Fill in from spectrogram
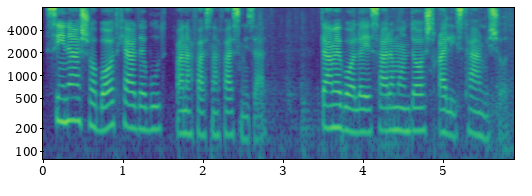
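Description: A woman's voice: fairly low pitch, smooth. Woman reading a story aloud. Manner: measured, literary reading. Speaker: narrator.

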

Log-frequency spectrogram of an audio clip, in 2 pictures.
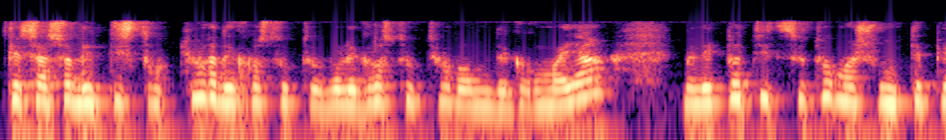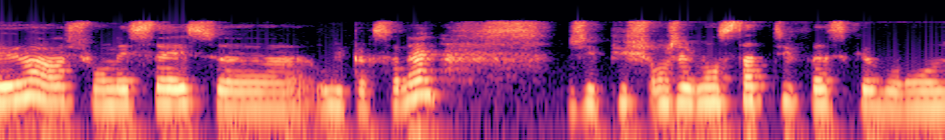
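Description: Chatting casually over a video call from indoors at home, this middle-aged woman, a fashion designer whose first language is Italian, speaks through an earphone headset. Her mid-range voice is a little mellow, and she hesitates often, with many fillers and restarts.

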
